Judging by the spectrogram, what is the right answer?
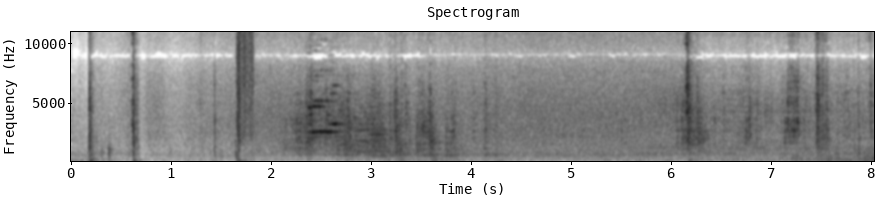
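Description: Clicks and a sharp clunk from a center-pivot irrigation control panel as it is switched on. A steady rushing noise follows from about two seconds in, with a few more clicks.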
